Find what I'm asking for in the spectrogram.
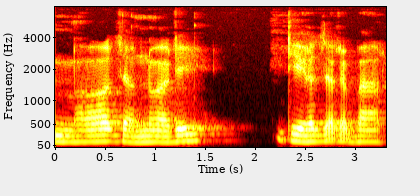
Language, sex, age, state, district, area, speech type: Odia, male, 60+, Odisha, Dhenkanal, rural, spontaneous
